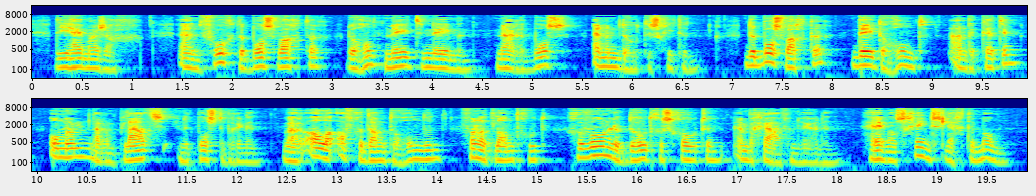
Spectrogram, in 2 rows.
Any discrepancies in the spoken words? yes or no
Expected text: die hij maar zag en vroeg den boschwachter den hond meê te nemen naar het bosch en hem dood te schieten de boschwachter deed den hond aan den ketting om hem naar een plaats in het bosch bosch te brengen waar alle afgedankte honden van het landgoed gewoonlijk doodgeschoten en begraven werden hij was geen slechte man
yes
